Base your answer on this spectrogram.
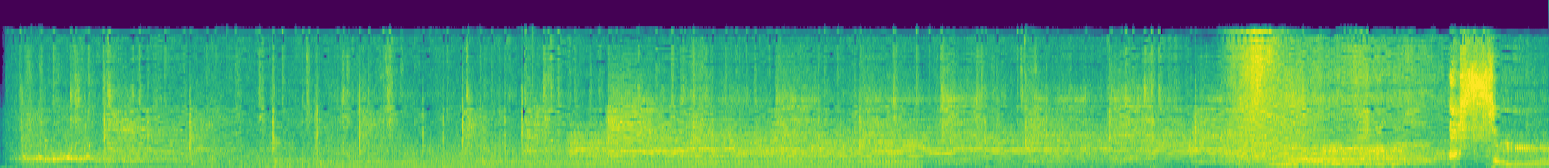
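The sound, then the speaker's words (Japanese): Loud racing engines roar and climb steadily in pitch as they accelerate at the start of a race, a dense continuous drone lasting several seconds before shifting into a rougher, noisier burst of motor sound near the end. “やはりエンジンのパワーではやや劣るか。”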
